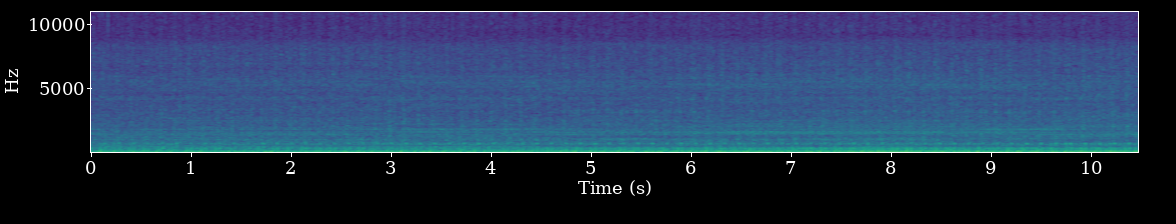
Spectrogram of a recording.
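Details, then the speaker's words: Truck started with a jump starter after a dead battery from long sitting; idles with a rough puffing exhaust note, about three to four pulses a second, from an exhaust leak; 13.9 V afterwards. "As you can probably hear, I got an exhaust leak. I got some problems, man, with this truck."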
